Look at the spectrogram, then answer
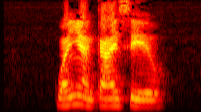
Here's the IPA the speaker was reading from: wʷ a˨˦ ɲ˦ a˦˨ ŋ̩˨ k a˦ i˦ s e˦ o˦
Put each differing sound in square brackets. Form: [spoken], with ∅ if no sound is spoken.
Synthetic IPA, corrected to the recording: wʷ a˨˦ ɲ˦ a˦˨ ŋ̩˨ k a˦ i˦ s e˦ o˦

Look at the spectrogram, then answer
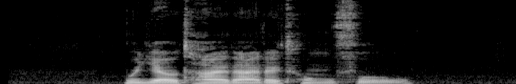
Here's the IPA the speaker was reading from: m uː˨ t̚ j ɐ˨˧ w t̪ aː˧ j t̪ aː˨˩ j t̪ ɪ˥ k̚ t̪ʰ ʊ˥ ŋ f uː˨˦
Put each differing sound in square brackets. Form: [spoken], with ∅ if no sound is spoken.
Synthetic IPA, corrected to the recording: m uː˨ t̚ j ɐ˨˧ w [t̪ʰ] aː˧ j t̪ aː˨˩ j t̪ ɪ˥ k̚ t̪ʰ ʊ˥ ŋ f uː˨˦

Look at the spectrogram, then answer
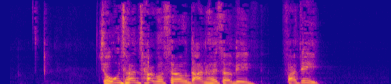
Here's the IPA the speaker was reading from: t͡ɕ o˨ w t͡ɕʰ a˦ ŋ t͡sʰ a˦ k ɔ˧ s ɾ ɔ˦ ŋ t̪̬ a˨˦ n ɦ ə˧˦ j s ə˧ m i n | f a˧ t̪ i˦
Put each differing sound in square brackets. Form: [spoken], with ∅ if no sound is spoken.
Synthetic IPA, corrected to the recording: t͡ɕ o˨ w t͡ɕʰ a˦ [n] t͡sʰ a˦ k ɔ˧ s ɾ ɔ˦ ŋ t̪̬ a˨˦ n ɦ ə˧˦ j s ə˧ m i n | f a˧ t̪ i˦

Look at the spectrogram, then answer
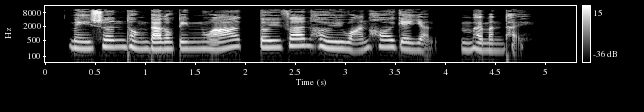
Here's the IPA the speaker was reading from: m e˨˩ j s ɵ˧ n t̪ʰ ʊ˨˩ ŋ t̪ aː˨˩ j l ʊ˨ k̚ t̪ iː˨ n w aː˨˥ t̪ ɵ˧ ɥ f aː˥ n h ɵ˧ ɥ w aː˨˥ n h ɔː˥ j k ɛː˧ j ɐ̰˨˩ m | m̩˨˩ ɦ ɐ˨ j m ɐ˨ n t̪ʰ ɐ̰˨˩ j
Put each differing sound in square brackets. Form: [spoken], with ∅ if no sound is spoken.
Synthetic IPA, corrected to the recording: m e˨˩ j s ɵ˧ n t̪ʰ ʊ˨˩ ŋ t̪ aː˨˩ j l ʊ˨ k̚ t̪ iː˨ n w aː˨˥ t̪ ɵ˧ ɥ f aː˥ n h ɵ˧ ɥ w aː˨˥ n h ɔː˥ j k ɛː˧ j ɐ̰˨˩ [n] | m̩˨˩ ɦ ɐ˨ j m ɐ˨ n t̪ʰ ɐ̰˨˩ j

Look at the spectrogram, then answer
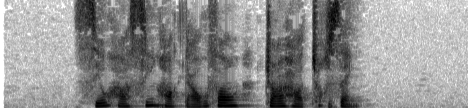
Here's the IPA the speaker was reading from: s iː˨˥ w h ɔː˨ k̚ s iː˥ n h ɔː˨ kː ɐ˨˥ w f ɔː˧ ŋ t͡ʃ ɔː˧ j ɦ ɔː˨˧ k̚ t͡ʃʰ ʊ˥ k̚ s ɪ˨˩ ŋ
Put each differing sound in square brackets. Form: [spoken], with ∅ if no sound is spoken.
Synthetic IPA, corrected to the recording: s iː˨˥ w h ɔː˨ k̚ s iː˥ n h ɔː˨ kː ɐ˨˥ w f [ɔː˥] ŋ t͡ʃ ɔː˧ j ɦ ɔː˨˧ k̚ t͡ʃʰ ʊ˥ k̚ s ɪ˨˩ ŋ

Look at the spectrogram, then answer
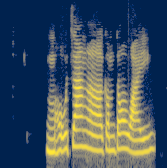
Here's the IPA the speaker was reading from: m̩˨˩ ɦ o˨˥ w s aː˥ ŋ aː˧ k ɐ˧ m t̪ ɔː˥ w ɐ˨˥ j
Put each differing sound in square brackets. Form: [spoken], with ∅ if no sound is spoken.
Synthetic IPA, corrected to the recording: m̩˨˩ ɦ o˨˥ w [t͡s] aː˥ ŋ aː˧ k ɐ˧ m t̪ ɔː˥ w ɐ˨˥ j

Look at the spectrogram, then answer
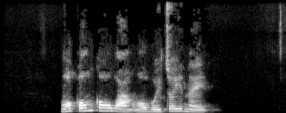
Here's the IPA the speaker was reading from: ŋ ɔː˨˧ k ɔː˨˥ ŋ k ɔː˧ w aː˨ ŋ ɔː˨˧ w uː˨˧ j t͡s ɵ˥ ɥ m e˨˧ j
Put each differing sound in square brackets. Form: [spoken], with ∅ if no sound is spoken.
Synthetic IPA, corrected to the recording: ŋ ɔː˨˧ k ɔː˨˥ ŋ k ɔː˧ w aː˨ ŋ ɔː˨˧ w uː˨˧ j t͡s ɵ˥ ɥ [n] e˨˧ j

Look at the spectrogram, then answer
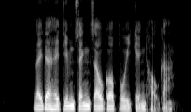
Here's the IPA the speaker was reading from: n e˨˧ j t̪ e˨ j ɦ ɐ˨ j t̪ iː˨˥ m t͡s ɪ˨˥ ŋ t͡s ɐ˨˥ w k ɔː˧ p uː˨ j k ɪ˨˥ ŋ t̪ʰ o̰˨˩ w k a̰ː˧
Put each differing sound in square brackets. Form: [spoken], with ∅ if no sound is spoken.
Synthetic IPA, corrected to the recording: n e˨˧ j t̪ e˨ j ɦ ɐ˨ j t̪ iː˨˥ m t͡s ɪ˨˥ ŋ t͡s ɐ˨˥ w k ɔː˧ p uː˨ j k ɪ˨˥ ŋ t̪ʰ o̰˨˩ w k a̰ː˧

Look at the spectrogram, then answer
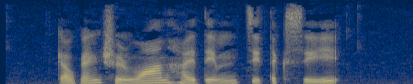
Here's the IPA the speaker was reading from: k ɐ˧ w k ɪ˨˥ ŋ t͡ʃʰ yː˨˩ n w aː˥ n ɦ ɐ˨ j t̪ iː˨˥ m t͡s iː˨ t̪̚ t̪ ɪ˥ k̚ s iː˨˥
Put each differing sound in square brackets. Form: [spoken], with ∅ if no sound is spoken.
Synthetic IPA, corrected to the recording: k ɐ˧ w k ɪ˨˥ ŋ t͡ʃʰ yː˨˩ n w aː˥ n ɦ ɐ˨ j t̪ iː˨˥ m t͡s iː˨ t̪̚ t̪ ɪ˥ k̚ s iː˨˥

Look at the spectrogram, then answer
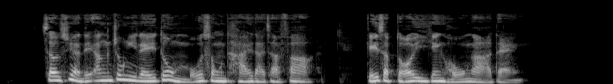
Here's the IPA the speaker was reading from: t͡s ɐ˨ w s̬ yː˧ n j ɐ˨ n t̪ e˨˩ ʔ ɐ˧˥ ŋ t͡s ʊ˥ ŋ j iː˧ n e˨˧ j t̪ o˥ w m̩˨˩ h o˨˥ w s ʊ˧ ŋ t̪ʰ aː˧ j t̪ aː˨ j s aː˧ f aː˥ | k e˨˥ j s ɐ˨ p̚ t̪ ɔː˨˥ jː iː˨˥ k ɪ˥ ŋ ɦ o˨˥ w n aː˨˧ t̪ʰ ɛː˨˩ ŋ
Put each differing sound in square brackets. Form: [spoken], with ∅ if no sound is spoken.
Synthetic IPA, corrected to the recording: t͡s ɐ˨ w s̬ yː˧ n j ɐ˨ n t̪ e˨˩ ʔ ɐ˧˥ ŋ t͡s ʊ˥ ŋ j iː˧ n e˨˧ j t̪ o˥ w m̩˨˩ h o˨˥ w s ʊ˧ ŋ t̪ʰ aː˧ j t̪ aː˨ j [t͡s] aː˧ f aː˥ | k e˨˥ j s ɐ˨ p̚ t̪ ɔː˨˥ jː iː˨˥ k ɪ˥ ŋ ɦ o˨˥ w [ŋ] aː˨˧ [t̪] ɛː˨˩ ŋ

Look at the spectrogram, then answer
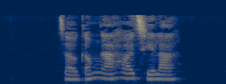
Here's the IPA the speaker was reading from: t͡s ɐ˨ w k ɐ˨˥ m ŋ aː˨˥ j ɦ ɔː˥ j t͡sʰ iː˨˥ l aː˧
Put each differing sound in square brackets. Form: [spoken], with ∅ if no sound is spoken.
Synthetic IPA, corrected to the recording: t͡s ɐ˨ w k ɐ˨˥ m ŋ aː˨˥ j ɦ ɔː˥ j t͡sʰ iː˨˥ l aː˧

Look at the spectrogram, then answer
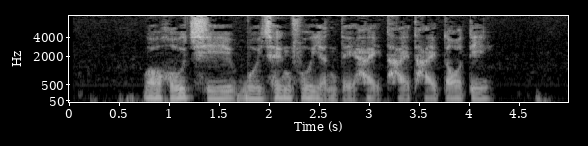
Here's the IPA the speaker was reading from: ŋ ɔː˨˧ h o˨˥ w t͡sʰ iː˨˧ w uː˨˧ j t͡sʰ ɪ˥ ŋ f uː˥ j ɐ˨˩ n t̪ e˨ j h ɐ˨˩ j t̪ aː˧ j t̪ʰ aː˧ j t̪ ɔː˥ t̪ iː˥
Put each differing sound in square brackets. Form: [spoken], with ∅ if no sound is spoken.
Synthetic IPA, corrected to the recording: ŋ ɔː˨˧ h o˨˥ w t͡sʰ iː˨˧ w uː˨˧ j t͡sʰ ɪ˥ ŋ f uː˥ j ɐ˨˩ n t̪ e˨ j h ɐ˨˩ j [t̪ʰ] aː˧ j t̪ʰ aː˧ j t̪ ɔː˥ t̪ iː˥

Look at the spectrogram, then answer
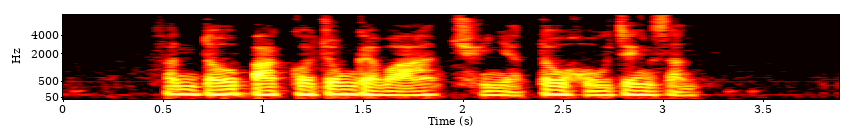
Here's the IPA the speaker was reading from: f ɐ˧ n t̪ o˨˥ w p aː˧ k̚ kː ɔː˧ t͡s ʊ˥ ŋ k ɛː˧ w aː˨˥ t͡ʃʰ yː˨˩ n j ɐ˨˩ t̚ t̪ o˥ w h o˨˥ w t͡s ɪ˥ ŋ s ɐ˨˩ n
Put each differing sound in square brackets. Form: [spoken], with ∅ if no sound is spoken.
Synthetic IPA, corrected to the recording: f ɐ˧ n t̪ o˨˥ w p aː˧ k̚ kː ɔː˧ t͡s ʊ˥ ŋ k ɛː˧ w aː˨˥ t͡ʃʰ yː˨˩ n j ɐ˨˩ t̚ t̪ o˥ w h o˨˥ w t͡s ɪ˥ ŋ s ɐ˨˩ n

